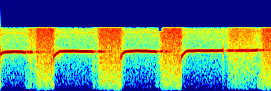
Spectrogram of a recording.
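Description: A person whistles into a CB radio microphone: a steady, high, sustained whistle. It breaks off three times, and bursts of loud radio hiss fill the gaps.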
